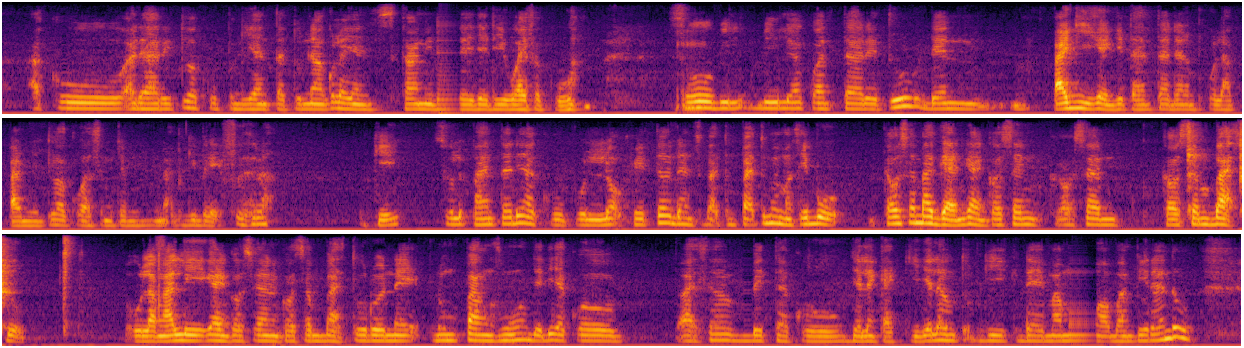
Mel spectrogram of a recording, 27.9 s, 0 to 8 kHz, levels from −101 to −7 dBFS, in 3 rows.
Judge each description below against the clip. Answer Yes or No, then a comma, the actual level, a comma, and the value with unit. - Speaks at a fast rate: Yes, fast, 195 wpm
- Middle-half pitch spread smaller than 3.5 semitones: Yes, average, 2.8 semitones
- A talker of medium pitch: Yes, medium, 145 Hz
